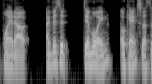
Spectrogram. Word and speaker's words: Des Moines: I live in Des Moines. It's actually Mm-hmm. pronounced the French way. Well, then a comedian had like pointed out, I visit Des Moines.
